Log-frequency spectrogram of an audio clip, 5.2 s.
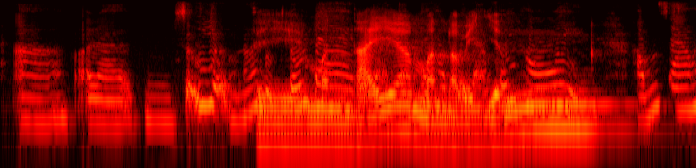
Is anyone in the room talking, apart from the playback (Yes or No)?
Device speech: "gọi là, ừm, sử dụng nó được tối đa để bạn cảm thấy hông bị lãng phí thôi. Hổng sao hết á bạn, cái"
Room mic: Yes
